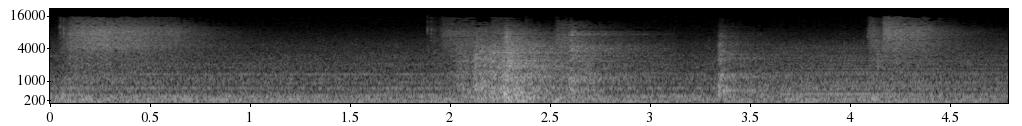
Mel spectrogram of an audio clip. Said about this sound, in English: Fisher swings open a circular hatch modeled after a submarine door. It leads to a dark tunnel. He slides a cadaver inside.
